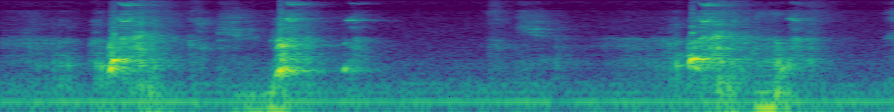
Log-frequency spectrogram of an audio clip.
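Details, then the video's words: Dreaming female dog making funny noises while asleep: three short muffled woofs, two close together then one more after a pause, each with a breathy huff, over a constant low electrical hum. "Dog Makes Funny Noises While Dreaming"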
